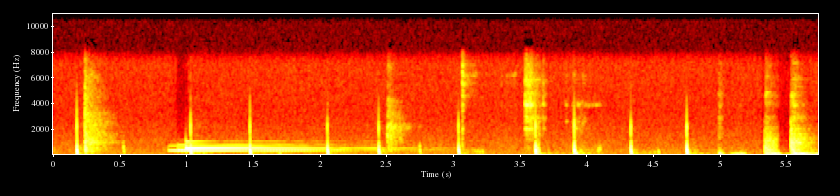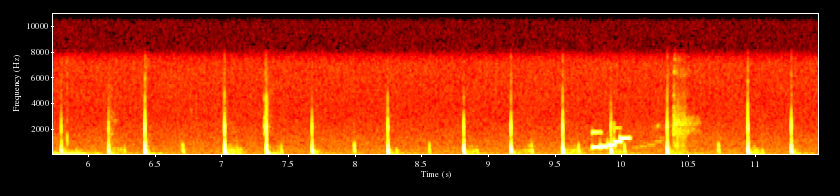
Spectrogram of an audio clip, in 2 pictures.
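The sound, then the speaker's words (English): Rapid, irregular tapping on a phone screen as someone looks through their phone, dozens of light clicks with short electronic tones mixed in early on and a brief rustle midway. No one speaks. “A lot of tapping going on.”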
